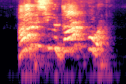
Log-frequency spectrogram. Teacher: la H que está en medio es la que no se va a pronunciar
